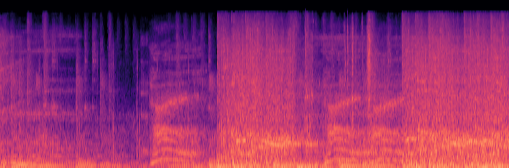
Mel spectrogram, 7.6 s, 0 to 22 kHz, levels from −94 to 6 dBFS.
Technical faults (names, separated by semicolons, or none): none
